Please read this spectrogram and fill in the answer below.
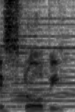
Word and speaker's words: strawberry: about a milk flavor, you don't say strawberry. You just say strawby. It's stby milk. Australians love cutting off letters uh like letters from punctu from punctuating uh punctuating words properly. Uh pronunciating words properly, but um strawberry milk just being STY milk is a very common one that I've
